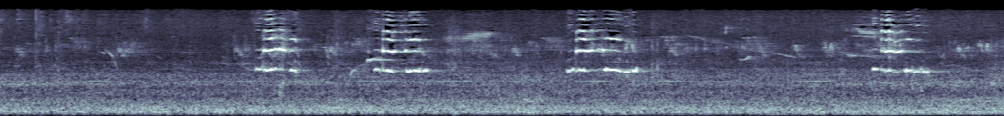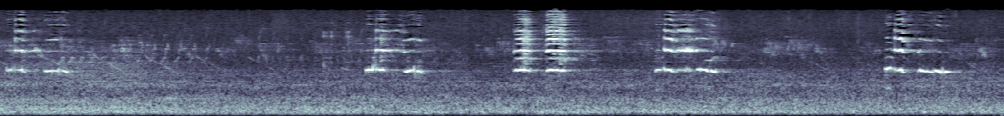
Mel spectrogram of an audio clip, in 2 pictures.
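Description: A bird calling repeatedly: about ten short, clear, pitched calls at irregular intervals, some in quick pairs, over a steady low background noise.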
